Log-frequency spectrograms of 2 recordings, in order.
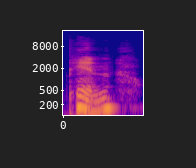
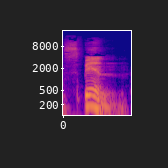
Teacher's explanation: in English a P can be pronounced with a lot of air, as in pin, or with very little air, as in spin. But English speakers still consider them both to be the same P.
